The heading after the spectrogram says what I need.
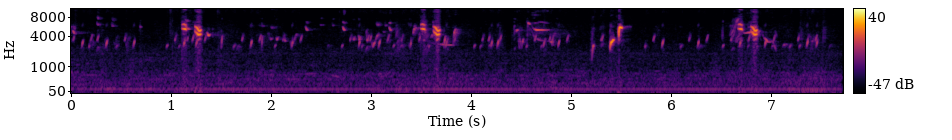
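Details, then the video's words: European goldfinch, locally called maqnin, singing. High, tinkling twitters and chirps come in bursts roughly every one to two seconds. A steady low hum runs beneath. "بتبتات الحسون لتحفيز الطيور على التغريد"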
